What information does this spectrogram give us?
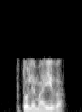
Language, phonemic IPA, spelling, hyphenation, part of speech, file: Greek, /pto.le.maˈi.ða/, Πτολεμαΐδα, Πτο‧λε‧μα‧ΐ‧δα, proper noun, El-Πτολεμαΐδα.ogg
- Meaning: Ptolemaida (a large town in Thrace, Greece)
